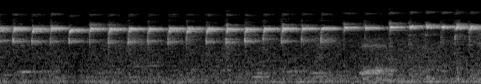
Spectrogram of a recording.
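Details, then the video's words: Lovebird chatter meant to set up caged birds for longer ngekek: shrill, rapidly pulsing high trill, dense and steady, with a faint lower squeak near the end. "Suara burung love bird untuk setingan"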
